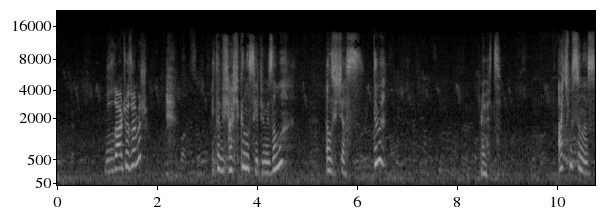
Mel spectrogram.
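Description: Another young woman answers with animation.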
